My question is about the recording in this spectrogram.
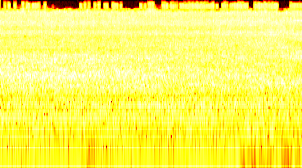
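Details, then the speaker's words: Audi petrol engine idling with a steady, even hum and no knocks, ticks or misses after parts work; runs fine. "Runs perfectly good. So, heck yeah. This car is not going to blow up."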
